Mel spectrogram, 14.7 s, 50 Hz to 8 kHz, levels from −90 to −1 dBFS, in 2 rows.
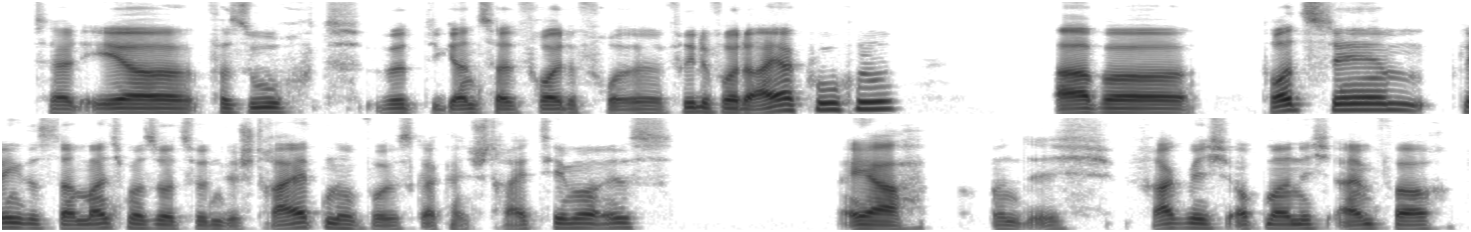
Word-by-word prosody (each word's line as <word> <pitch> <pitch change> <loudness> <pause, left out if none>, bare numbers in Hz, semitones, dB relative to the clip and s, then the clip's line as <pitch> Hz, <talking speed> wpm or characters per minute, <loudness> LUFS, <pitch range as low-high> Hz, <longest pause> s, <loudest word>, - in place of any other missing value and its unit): Ist - - -26
halt 100 -1 -1
eher 110 -1 +4
versucht 115 +1 -4
wird, 105 0 -5
die - - -10
ganze 95 0 -1
Zeit 95 - 0
Freude, 100 +1 0
Freu 90 0 -5
Friede, 120 +4 -1
Freude, 105 -1 +3
Eierkuchen, 175 +5 +3 0.7
aber 105 0 +4 0.3
trotzdem 165 +1 +2
klingt 125 -2 0
es 110 -1 -8
dann 100 -1 0
manchmal 115 +1 0
so, 105 0 -3
als 100 -1 -4
würden 100 0 -5
wir 85 - -7
streiten, 120 +7 -1
obwohl 90 -4 -4
es 90 - -13
gar - - -6
kein - - -13
Streitthema 120 0 -3
ist. 125 0 -6 0.9
Ja, 100 -3 +3 0.3
und 95 -2 -8
ich 95 +1 -13
frage 115 +1 -1
mich, 115 -2 -3
ob - - -4
man 105 0 +1
nicht 110 0 -5
einfach 100 -2 0
110 Hz, 160 wpm, -23 LUFS, 100-120 Hz, 0.9 s, eher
